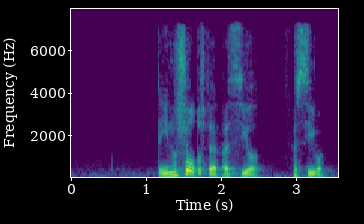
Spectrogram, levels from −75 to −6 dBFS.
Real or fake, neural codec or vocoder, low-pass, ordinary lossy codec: fake; codec, 16 kHz, 1 kbps, X-Codec, HuBERT features, trained on general audio; 7.2 kHz; AAC, 32 kbps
